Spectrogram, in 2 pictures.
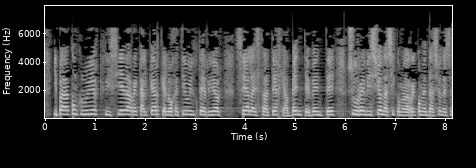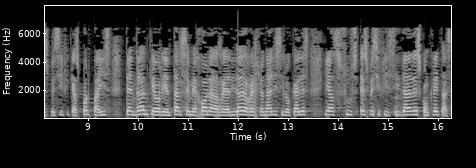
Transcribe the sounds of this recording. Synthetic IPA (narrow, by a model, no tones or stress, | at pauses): ipaɾako̞ŋkluiɾkisjeɾare̞kalkaɾkeːloβxe̞t̪iβoilt̪eɾjo̞ɾsealaest̪ɾat̪exjaβent̪eβent̪esure̞βisjo̞nasiko̞molasreko̞mẽnd̪aθjo̞ne̞sespesifikaspo̞ɾpaist̪end̪ɾaŋke̞oɾje̞nt̪aɾse̞me̞xo̞ɾalasrealiðaðe̞zrexjo̞nalesilo̞kale̞siasusespesifiθiðað̞esko̞ŋkɾet̪as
